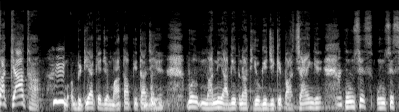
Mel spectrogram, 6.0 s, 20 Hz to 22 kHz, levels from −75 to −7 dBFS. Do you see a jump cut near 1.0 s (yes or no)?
yes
